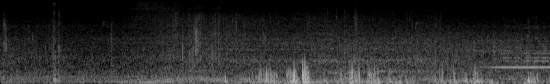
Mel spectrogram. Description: I have a 2004 Toyota Camry XLE V6 with 85k miles that has an issue when the steering wheel is turned hard left. It makes a high pitched grinding whining noise while cutting the wheel left.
